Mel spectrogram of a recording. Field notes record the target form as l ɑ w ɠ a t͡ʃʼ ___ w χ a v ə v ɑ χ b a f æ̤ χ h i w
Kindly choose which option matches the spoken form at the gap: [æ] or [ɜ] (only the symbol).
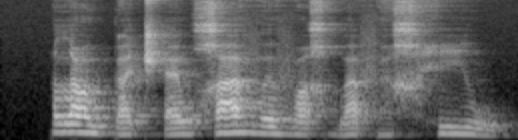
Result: æ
